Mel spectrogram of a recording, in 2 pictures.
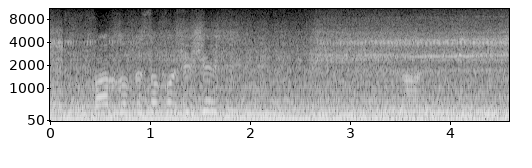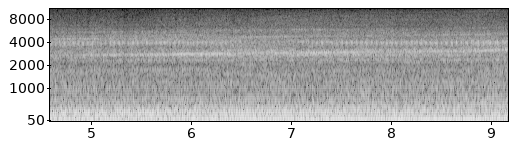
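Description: A vehicle engine drones while cruising along an asphalt road.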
